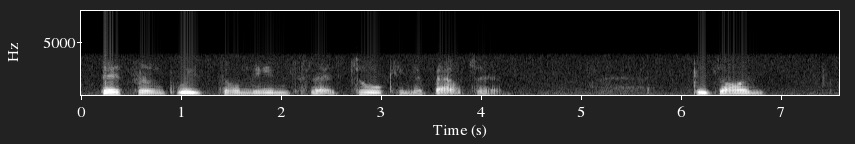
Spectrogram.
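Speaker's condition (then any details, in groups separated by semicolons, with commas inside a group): Multiple sclerosis; voice much more restricted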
